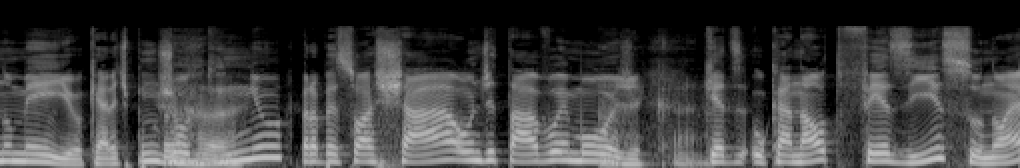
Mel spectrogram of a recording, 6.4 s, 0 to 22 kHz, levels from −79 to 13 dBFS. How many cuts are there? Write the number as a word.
one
